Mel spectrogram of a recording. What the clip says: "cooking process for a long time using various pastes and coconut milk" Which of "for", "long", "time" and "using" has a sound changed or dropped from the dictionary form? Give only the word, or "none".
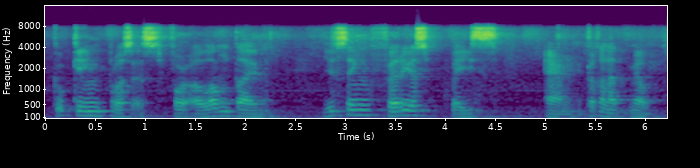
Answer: using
